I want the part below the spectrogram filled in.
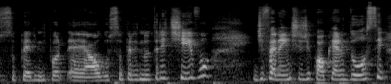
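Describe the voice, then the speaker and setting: Noticeable background noise sits behind a woman whose raised, projected voice moves in very wide pitch swings. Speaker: mom vlogger. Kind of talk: casual vlog talk to camera. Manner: fast.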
